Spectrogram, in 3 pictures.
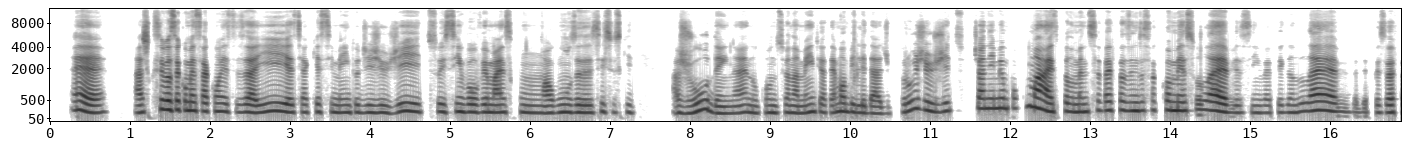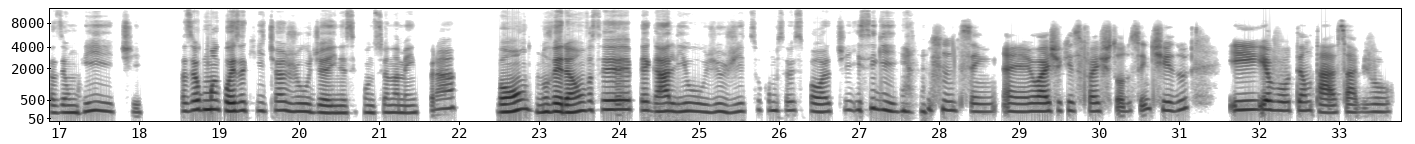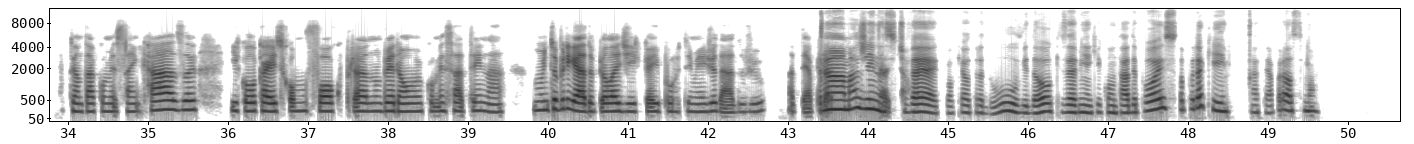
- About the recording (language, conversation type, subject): Portuguese, advice, Como posso começar a treinar e criar uma rotina sem ansiedade?
- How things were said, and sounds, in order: chuckle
